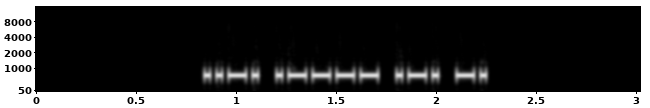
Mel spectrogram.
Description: Morse code, heard as a keyed tone, about 40 wpm, 700 Hz. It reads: F1RN
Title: DXCC-100 Call Signs - 4 Characters - 40wpm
